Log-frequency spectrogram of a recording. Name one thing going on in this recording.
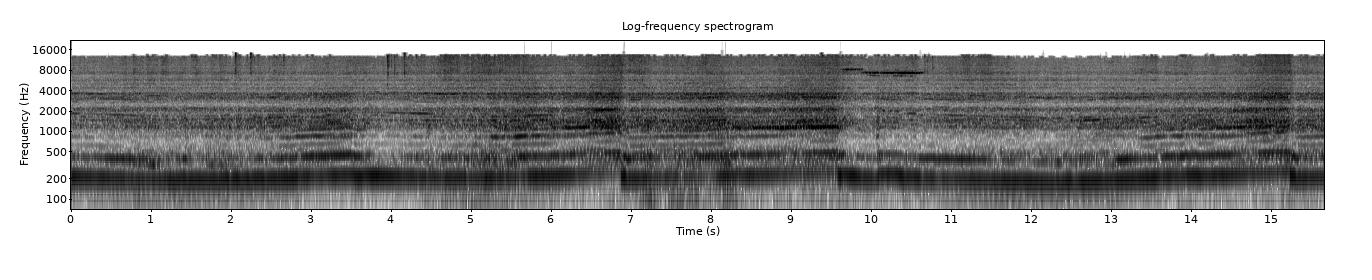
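A racing car engine roars, climbing in pitch and dropping sharply at each gear change.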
